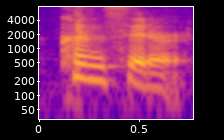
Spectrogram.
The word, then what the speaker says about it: consider: sixth word consider consider consider that money can involve so this shorter and consider consider three syllables and the stress is on the second level consider means to think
